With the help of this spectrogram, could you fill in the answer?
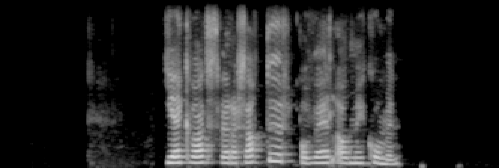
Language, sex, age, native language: Icelandic, female, 20-29, Finnish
